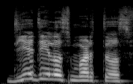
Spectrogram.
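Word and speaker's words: Día de los Muertos: Dia de los Muertos God damn it, that's not the right way to say that. Dia de los Muertos finds its origins long before the arrival of European settlers.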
